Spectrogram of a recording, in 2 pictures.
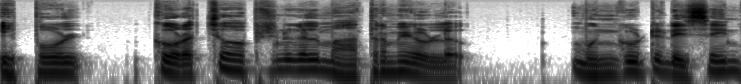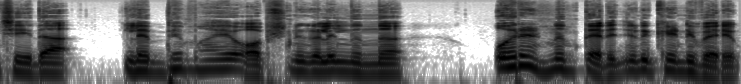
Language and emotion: Malayalam, sad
